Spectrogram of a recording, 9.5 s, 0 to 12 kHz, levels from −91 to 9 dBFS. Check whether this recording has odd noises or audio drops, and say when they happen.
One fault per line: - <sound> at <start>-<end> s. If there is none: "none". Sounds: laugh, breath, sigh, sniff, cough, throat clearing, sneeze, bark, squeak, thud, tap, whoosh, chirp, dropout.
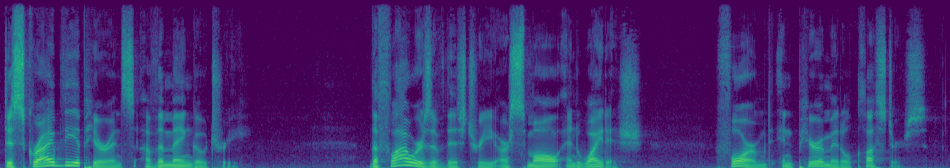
none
